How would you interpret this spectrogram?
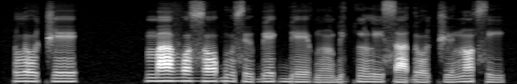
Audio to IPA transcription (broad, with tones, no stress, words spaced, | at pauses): loː˧t͡ʃeː˧ | maː˦vɔ˦ zɔ˦ ɓu˧sɨ˨ɓeː˦ ɡ͡beː˨ɡʷã˨ɡ͡be˦kĩ˧ li˨sa˨ɗoː˨ t͡ʃɨ˨˦nɔ̃˦ si˨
